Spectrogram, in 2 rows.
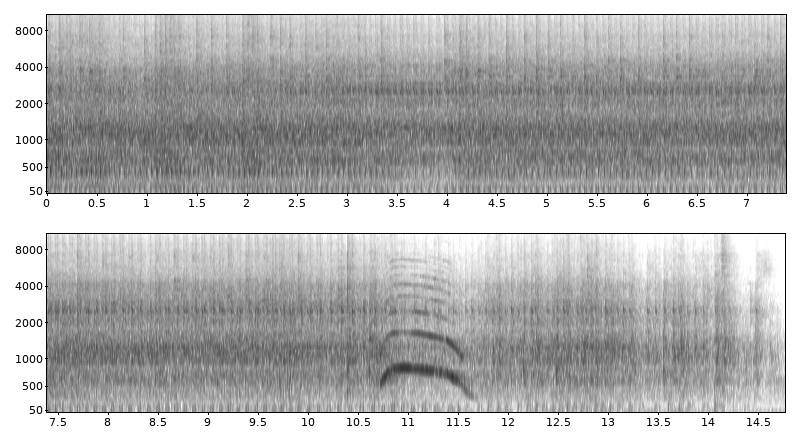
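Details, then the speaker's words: Drift trike small engine with carb idle screw at 1.5 turns out and idle raised, choke off: a rapid, uneven rattling beat of about four firings a second that stumbles and fades; rough, unstable idle; owner thinks it needs more fuel. "A little bit more idle. Think we need a little bit more fuel."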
